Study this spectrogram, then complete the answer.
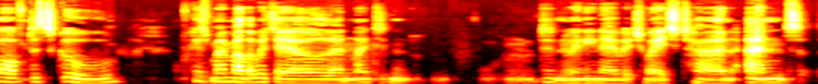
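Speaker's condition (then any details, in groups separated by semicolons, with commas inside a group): Deafness; hopeless and unwieldy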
